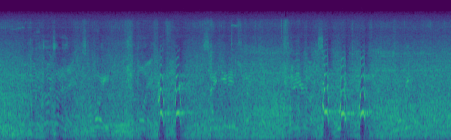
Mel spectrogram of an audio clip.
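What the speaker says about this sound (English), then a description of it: "Samoyeds are some of the most spirited but gentle and well-mannered dogs you can ever find." Samoyed dogs, big white dogs, give a few sharp barks in separate short bursts, near and fairly loud, over a steady bed of outdoor crowd noise and voices.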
